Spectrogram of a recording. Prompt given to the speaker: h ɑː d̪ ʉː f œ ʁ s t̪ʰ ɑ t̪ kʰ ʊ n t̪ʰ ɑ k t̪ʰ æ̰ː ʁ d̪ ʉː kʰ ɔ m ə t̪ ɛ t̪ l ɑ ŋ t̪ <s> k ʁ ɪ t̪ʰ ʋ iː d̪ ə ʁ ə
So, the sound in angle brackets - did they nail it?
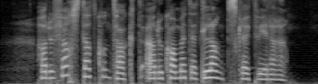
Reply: yes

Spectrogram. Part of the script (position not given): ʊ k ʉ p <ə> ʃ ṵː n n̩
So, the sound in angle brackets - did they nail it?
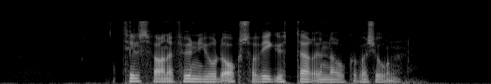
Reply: no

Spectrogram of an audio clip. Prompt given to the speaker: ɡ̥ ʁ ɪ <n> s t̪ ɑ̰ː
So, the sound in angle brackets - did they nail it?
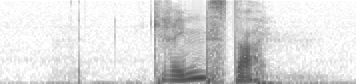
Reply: no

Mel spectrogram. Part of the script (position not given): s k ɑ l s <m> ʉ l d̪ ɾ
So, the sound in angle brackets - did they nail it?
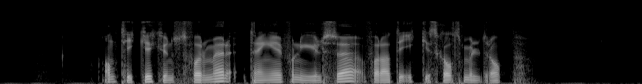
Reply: yes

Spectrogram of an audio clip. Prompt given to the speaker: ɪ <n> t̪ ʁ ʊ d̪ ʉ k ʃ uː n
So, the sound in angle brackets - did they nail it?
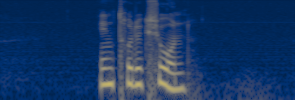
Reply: yes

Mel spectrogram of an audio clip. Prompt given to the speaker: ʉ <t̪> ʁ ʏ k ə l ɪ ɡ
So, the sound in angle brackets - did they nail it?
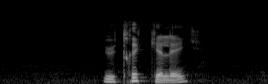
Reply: no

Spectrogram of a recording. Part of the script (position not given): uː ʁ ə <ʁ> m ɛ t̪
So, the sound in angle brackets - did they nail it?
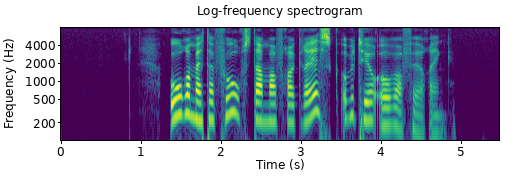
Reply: no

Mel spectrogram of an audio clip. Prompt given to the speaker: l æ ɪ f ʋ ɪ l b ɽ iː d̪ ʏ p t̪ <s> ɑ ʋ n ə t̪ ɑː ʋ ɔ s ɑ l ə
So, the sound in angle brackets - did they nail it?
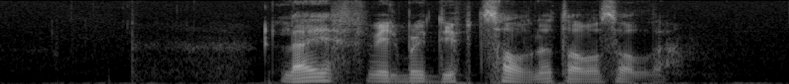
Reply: yes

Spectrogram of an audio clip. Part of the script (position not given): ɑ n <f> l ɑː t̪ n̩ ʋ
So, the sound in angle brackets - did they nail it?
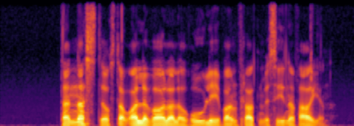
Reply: yes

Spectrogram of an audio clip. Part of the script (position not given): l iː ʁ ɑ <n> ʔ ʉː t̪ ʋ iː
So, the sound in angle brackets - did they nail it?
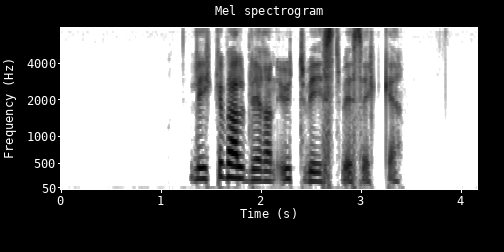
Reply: yes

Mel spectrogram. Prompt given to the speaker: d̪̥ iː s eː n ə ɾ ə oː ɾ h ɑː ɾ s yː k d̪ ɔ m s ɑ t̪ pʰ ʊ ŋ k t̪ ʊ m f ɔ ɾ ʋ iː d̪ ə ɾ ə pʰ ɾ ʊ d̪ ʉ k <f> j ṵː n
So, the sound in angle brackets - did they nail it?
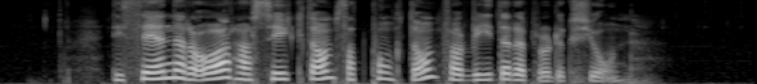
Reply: no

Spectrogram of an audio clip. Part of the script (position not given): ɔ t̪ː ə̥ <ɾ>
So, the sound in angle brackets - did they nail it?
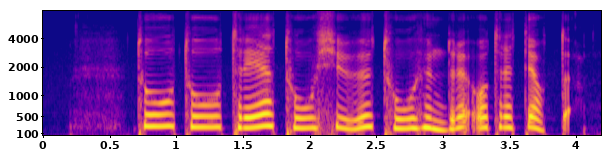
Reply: no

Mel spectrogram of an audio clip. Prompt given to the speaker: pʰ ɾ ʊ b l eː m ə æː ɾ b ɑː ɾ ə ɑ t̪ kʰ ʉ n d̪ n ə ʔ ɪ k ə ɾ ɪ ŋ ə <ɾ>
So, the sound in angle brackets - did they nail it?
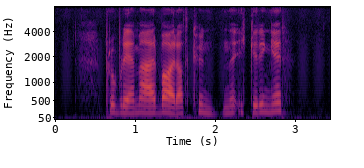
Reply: yes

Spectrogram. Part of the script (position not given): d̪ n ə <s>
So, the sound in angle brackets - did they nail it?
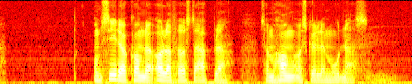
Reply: yes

